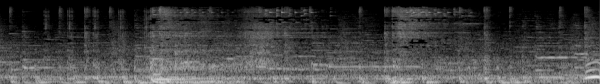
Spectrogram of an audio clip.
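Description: Prosperity Link slot machine playing its hold-and-spin bonus music and jingles while a spin runs and a coin lands, over casino background noise.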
